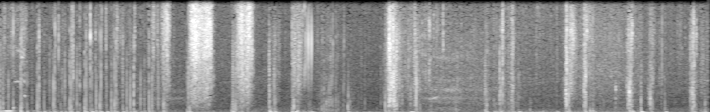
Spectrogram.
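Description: A hand-sized, solid polyurethane foam toast-slice squishy toy with a face is squeezed and tapped with long nails close to the microphone. A rapid, dense run of soft, muffled taps and crackly squishes sits over a low, bass-heavy rumble, with occasional brighter hissing bursts as the foam is pressed.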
